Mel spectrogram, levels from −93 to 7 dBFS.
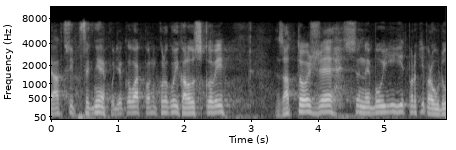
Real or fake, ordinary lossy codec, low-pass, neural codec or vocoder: fake; Opus, 64 kbps; 7.2 kHz; codec, 16 kHz, 4 kbps, X-Codec, WavLM features, trained on Multilingual LibriSpeech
